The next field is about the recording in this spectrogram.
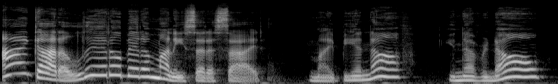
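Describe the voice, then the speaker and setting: A kind, practical storybook grandmother, played by a woman reading aloud. She speaks without hurry, with a very creaky, gravelly edge to her voice. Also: sits high, sing-song, measured pace, a bit bright, pitched above the performer's own voice, exaggerated voice. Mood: gentle, hopeful. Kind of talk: children's picture book read-aloud.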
